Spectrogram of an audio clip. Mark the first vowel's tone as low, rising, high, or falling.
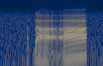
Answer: rising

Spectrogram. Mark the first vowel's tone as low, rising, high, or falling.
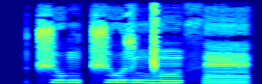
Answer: high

